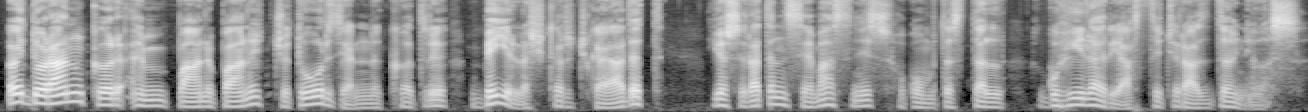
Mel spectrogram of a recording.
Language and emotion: Kashmiri, neutral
